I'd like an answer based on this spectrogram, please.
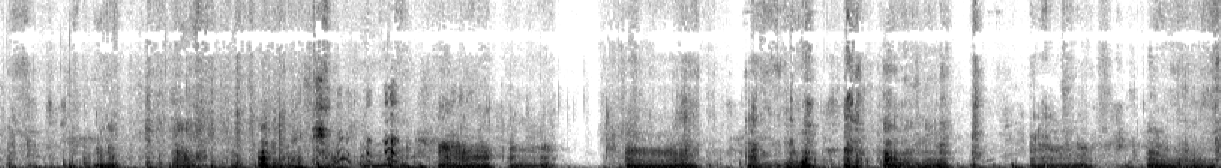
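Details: Cavalier King Charles Spaniel puppies, fourteen from three litters, romping with the zoomies on a giant dog bed in a living room one morning. Low, rough growls and scuffling run almost continuously with a brief lull near six seconds.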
